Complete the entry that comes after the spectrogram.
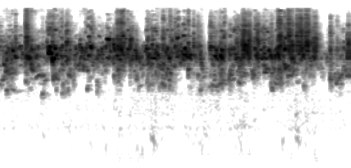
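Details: Several pet budgies keep up a continuous, busy warble of raspy chirps, squeaks and short squawks that layer into one unbroken stream of chatter across the whole stretch.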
